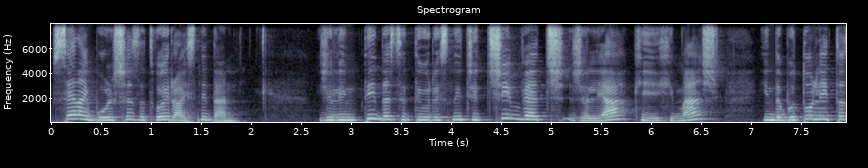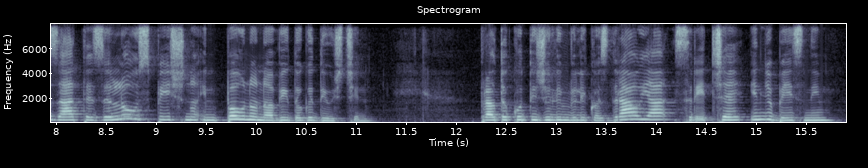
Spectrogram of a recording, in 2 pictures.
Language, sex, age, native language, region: Slovenian, female, 18-29, Slovenian, Gorenjska region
